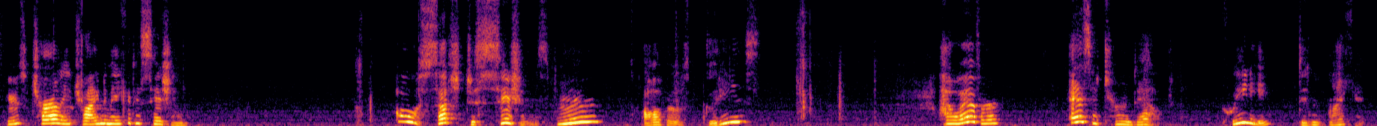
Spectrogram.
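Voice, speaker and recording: A middle-aged woman reading a children's storybook aloud in an expressive, sing-song way, as if speaking directly to young listeners. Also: high voice, slow, long pauses, slight background noise, rough recording. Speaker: children's author reading her own book aloud. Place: small living room, on a couch indoors.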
